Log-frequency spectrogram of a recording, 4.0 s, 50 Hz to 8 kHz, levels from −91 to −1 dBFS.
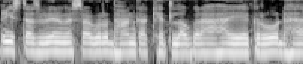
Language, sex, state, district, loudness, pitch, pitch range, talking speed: Hindi, male, Jharkhand, Palamu, -13 LUFS, 135 Hz, 130-140 Hz, 205 wpm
